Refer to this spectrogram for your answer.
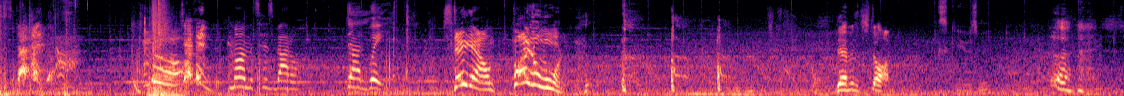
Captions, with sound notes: - Devon! (grunting) Devon! - Mom, it's his battle. Dad, wait. - Stay down, final warning! (coughing) - Devon, stop. - Excuse me?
